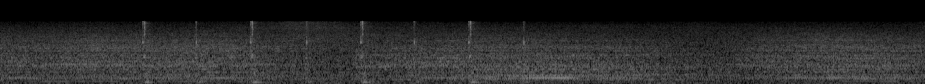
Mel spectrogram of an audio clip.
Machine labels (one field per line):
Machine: valve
